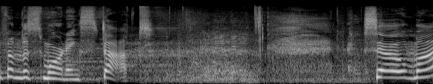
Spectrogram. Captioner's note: laughter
